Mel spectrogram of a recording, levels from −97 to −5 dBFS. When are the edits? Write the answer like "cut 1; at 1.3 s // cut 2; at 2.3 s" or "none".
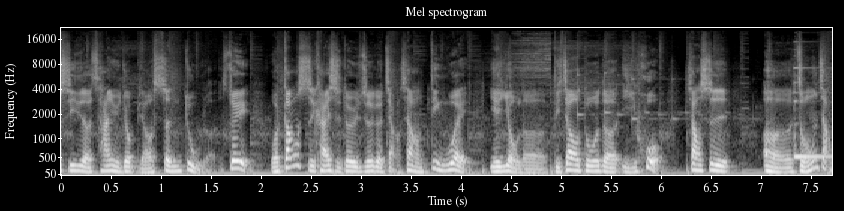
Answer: none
